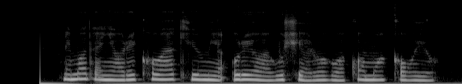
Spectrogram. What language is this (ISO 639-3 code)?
kik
